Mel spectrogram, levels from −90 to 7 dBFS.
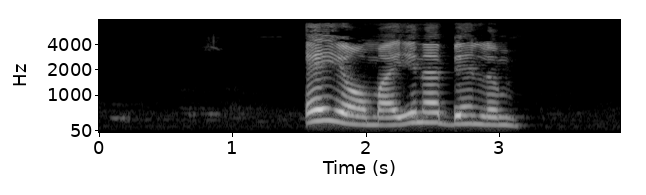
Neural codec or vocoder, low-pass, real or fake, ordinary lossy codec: none; 7.2 kHz; real; MP3, 48 kbps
